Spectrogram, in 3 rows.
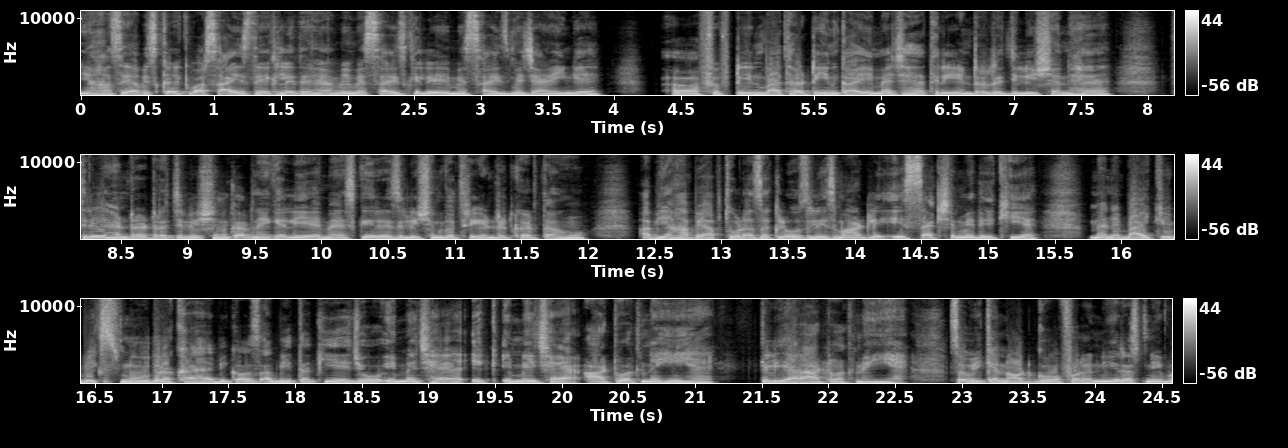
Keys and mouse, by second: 1.6 click, 3.2 click, 8.2 click, 9.9 KP_3, 11.8 space, 12.4 click, 24.4 click.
